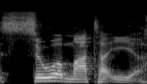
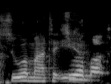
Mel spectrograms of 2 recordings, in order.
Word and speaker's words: Sua Mataia: All right, Max, we need the pronunciation because I couldn't find one. It's Sua Mataia. Sua Mataia.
